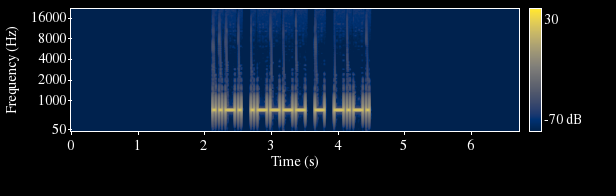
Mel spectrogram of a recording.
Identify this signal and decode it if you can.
Morse code, heard as a keyed tone, about 25 wpm, 700 Hz. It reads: F1TC
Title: DXCC-100 Call Signs - 4 Characters - 25wpm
